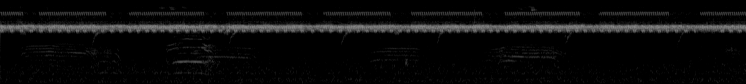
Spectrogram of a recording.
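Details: Crickets chirping at sunset along the Barcoo River in Outback Queensland's Welford National Park on a still summer afternoon; an unbroken high trill with rhythmic pulses, joined by short harmonic bird calls every second or so.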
